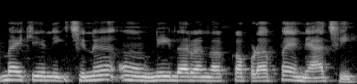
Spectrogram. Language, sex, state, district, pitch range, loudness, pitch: Garhwali, female, Uttarakhand, Tehri Garhwal, 170-195 Hz, -18 LUFS, 180 Hz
